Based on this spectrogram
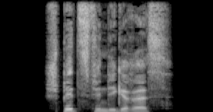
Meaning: strong/mixed nominative/accusative neuter singular comparative degree of spitzfindig
- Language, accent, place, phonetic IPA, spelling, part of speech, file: German, Germany, Berlin, [ˈʃpɪt͡sˌfɪndɪɡəʁəs], spitzfindigeres, adjective, De-spitzfindigeres.ogg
